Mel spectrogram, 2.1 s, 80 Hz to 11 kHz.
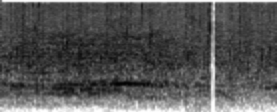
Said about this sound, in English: If you receive that tonight, take 15 seconds, clap your hands, all ye people, and shout unto God with the voice of triumph.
